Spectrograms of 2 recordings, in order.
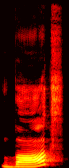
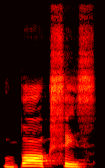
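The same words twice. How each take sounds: First: Said in the usual way. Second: बॉक्सेस slowly with a clear iz end. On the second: Shown as a demonstration. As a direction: stretch बॉक्सेस, mark the iz. (बॉक्सेस धीरे, इज़ साफ़) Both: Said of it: "इसका sound आ रहा है".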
